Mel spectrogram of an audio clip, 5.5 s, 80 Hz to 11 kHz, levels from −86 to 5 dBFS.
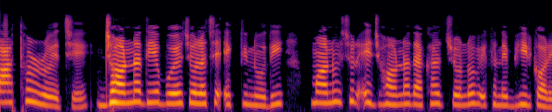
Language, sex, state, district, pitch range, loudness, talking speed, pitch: Bengali, female, Jharkhand, Jamtara, 235-280 Hz, -20 LUFS, 175 wpm, 260 Hz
